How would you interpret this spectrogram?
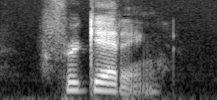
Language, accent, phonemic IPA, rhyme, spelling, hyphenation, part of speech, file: English, US, /fɚˈɡɛtɪŋ/, -ɛtɪŋ, forgetting, for‧get‧ting, verb / noun, En-us-forgetting.ogg
- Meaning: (verb) present participle and gerund of forget; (noun) The mental act by which something is forgotten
